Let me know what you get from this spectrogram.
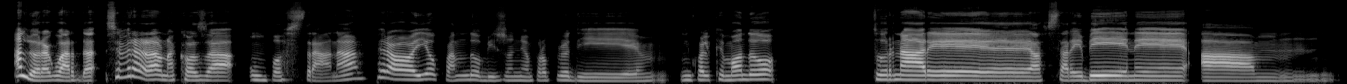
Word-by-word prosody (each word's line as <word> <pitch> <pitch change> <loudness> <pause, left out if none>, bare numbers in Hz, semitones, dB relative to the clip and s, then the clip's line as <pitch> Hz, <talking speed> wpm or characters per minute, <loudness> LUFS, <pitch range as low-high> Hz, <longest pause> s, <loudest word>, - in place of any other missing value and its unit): Allora 190 - +4
guarda, 185 -1 +1
sembrerà 335 -10 +2
una 200 -1 -3
cosa 190 -1 -1
un 205 -1 -8
po' 190 -1 -8
strana, 215 +8 -4
però 245 -9 +1
io 235 +2 -3
quando 210 0 -9
ho - - -9
bisogno 185 0 -12
proprio 190 +2 -10
di, 165 -2 -8
mhmm, 175 +5 -15 0.2
in 205 - -7
qualche 205 +1 -6
modo 220 +2 -1 0.9
tornare 205 -4 +3
a 180 - +1
stare 190 0 -5
bene, 200 -1 +2
a, 170 -1 +2
mhmm, 85 - -16
uhm, - - -22
195 Hz, 115 wpm, -22 LUFS, 180-210 Hz, 0.9 s, Allora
